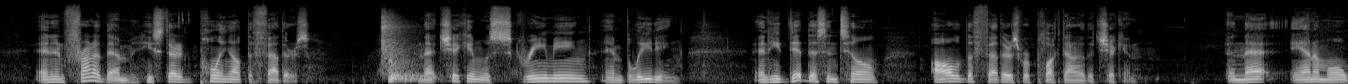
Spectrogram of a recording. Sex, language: male, English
